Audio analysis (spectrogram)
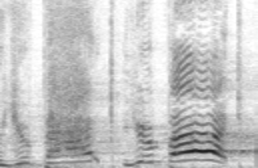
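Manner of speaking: high, loud cry of joyful disbelief; overjoyed disbelief. Retold or imitated. Pastor reliving his friend's return, overjoyed high cry. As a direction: shout it up high like you can't believe he's back. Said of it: "I go".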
